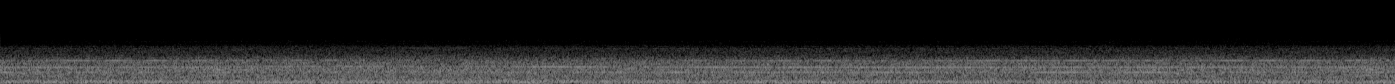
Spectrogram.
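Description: Jet engines roar steadily with a constant whine.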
